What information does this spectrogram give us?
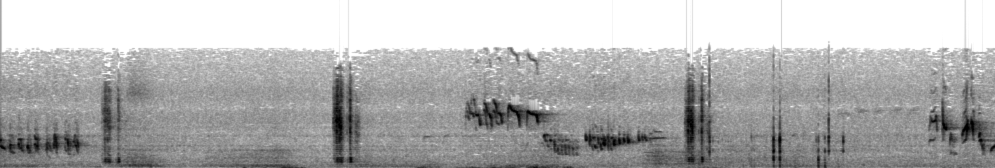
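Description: A European robin sings short, high, thin warbling phrases separated by pauses. Sharp clicking noises cut in several times.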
